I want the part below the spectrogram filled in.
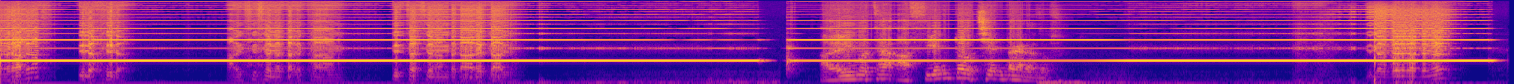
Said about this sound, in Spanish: Vale, ya he terminado con esto, voy a poner el sonido, la fuente de audio de poner un tono de un kilohercio a cero dB.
